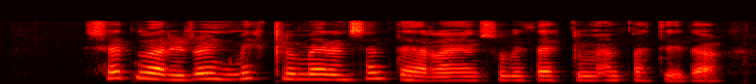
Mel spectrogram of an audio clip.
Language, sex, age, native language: Icelandic, female, 50-59, Icelandic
